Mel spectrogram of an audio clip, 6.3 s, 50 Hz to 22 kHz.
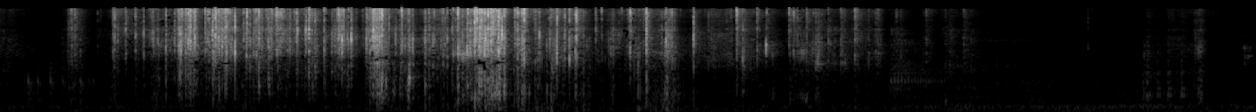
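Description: Foil wrapper of a 2024 Topps Chrome trading-card pack crinkling as it is torn open. The crackle is loudest about two and a half seconds in, then thins to a few light rustles.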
